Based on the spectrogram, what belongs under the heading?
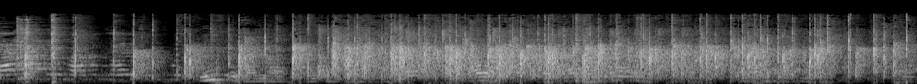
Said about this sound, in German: Dein Beifall.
